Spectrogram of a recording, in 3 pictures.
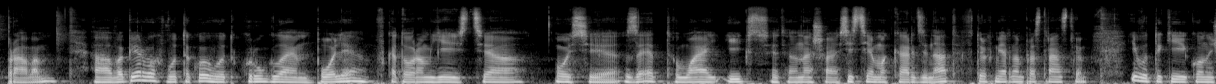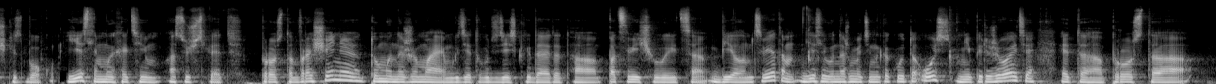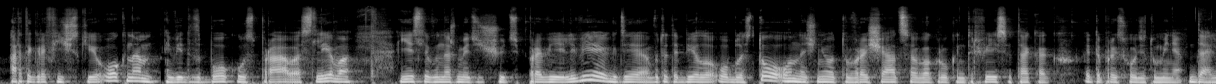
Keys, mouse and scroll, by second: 13.3 click, 20.2 click, 21.6 click, 22.5 click, 27.6 click, 29.5 click, 32.2 click.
